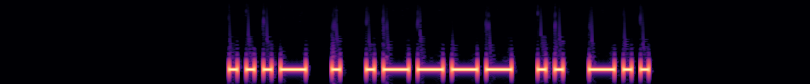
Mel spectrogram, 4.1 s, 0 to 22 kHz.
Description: Morse code, heard as a keyed tone, about 28 wpm, 700 Hz. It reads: VE1ID
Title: DXCC-100 Call Signs - 5 Characters - 28wpm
